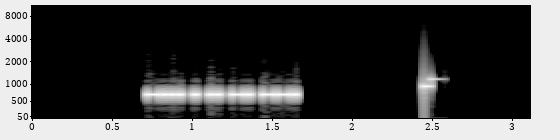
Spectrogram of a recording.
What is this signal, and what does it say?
Morse code, heard as a keyed tone, about 53 wpm, 700 Hz. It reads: BEING
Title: Sentences from Top 600 Words - New Word Drill - 50wpm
